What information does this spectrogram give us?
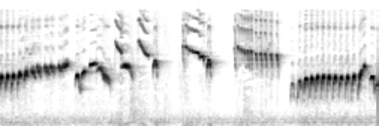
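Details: White-rumped shama song used as a bait recording to provoke an agitated bird into answering and showing its repertoire: rapid trilled notes climbing steadily in pitch, then sharp varied whistles and slurred phrases with brief gaps, ending in another rising rapid trill.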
